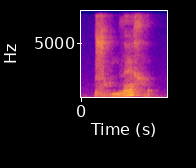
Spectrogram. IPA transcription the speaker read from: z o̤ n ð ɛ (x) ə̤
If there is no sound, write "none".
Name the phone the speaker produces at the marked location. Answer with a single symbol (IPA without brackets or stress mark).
x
